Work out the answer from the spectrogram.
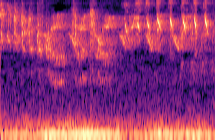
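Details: Several house wrens heard near a bluebird house on a nature hike: high, thin chirps, then a quick run of bright repeated notes, about ten per second, over a low steady hum.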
